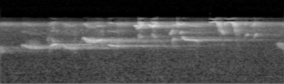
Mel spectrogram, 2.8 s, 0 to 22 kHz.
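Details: Early-morning Eurasian blackbird song around 4:30am from an echoing backyard, recorded on an HTC Desire phone; a mellow fluted phrase slides into high squeaky twittering notes, over faint constant hiss.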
